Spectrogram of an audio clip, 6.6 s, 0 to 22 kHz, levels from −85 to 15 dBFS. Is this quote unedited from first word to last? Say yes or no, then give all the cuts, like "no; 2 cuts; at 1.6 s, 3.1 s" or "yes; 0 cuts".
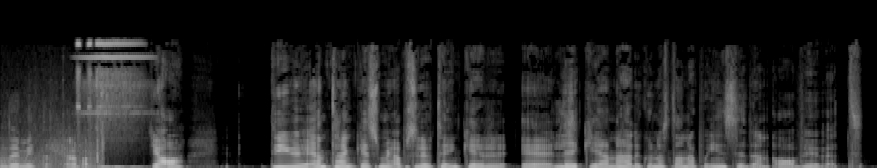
yes; 0 cuts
